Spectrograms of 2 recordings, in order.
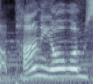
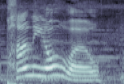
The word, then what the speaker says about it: paniolo: Experts in Hawaiian etymology believe Paniolo is the Hawaiianized pronunciation of the Espanol, The Hawaiian language has no S sound, and all syllables and words must end in a vowel.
